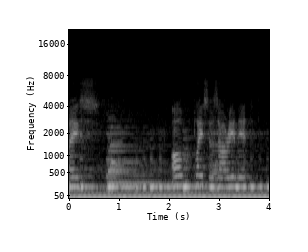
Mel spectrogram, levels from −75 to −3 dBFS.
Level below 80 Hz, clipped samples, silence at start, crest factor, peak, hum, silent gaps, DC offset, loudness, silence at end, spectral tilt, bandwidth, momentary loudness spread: -48 dBFS; under 0.1%; 0 s; 16 dB; -18 dBFS; none; none; 2%; -36 LUFS; 0 s; -7 dB/octave; 8.4 kHz; 5 LU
